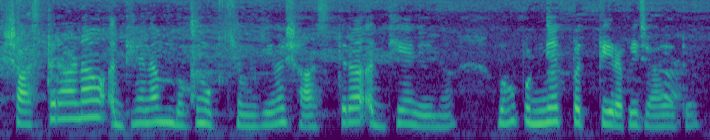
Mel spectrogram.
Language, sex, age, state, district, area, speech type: Sanskrit, female, 18-30, Karnataka, Dharwad, urban, spontaneous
